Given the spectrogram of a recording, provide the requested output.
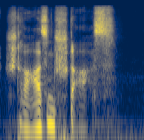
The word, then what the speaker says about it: Straßenstars: Stars mit SCH. – Ja, da liegt die Betonung drauf. Äh, Roberto, nee, wie heißt da noch der Moderator? Capelluti, ich glaube so, sagt ganz explizit Straßenstars. Willkommen bei Straßenstars.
